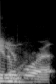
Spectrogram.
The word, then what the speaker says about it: Inamura: Just say Inamura.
